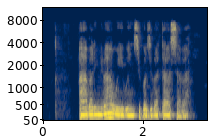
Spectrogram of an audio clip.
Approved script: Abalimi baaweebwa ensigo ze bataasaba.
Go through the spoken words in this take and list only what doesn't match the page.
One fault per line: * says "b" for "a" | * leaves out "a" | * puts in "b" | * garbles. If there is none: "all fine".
all fine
